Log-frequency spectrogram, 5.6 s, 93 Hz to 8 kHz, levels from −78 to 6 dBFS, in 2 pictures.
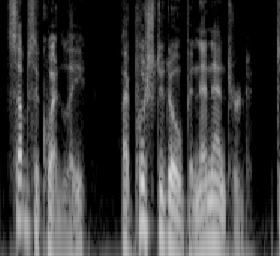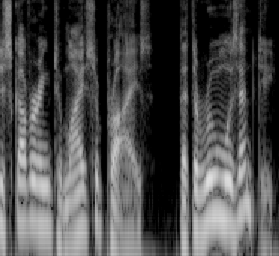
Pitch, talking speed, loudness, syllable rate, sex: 115 Hz, 170 wpm, -18 LUFS, 6.0 syllables/s, male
